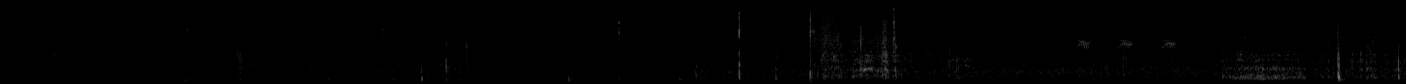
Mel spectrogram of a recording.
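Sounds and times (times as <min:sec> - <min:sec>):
rustling and crackling leaves: 0:06.5 - 0:14.0
bird chirping: 0:10.7 - 0:11.9.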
